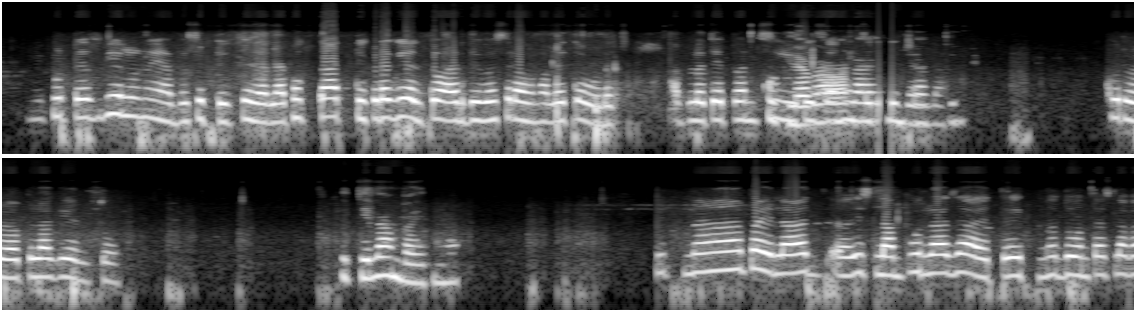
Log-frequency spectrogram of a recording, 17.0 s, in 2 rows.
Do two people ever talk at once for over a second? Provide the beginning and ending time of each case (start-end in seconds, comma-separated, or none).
5.8-7.1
